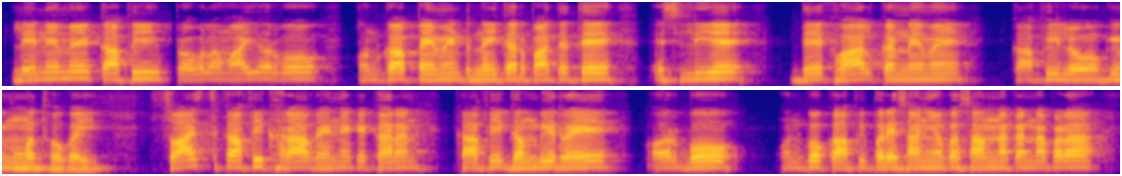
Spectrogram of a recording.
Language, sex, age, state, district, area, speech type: Hindi, male, 30-45, Rajasthan, Jaipur, urban, spontaneous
